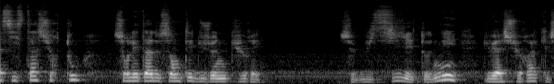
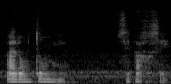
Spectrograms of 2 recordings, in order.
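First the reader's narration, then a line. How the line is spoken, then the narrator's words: Reassured murmur to himself. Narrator (French): il murmurait, comme se parlant à lui-même d'un ton rassuré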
